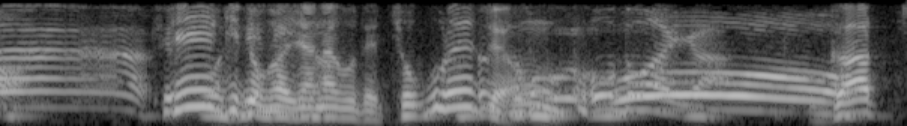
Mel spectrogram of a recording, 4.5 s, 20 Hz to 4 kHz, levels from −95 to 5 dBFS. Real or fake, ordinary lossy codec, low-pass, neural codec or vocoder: real; none; 3.6 kHz; none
